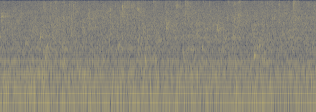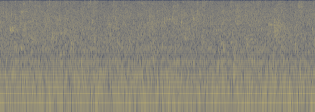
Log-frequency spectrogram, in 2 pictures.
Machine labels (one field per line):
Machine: pump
